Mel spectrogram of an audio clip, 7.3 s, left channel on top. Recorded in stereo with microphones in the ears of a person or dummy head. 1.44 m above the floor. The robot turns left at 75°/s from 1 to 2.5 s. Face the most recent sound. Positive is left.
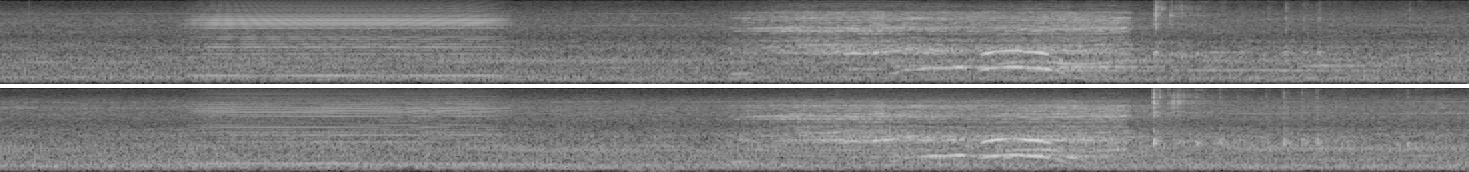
turn(degrees=-70)  # may be behind; listen again after turning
